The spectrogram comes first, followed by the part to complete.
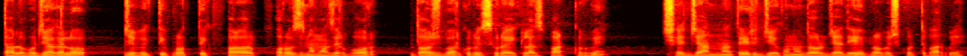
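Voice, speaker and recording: Gravelly low-voiced man teaching recitation. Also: little pitch movement, mellow, big-room sound. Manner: spells out Arabic letters and vowel marks one by one, then chants the verse slowly. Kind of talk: Quran pronunciation lesson.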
